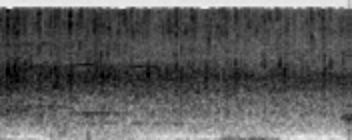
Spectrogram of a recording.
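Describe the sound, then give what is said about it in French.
An audience applauds Brave Together, the Maybelline New York mental health awareness organization, a dense, even wash of many hands clapping at a constant level throughout, with no voices standing out. “On les applaudit tout de même.”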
